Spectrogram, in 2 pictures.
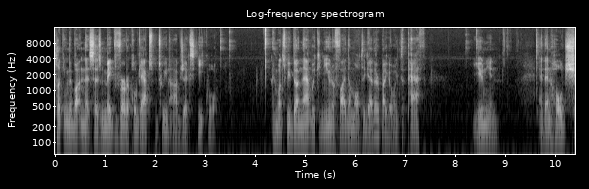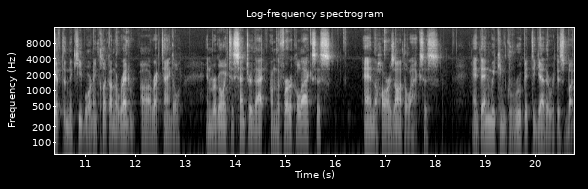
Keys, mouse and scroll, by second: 3.4 click, 7.1 click, 8.3 click, 11.8 shift+click, 15.0 click, 16.9 click.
